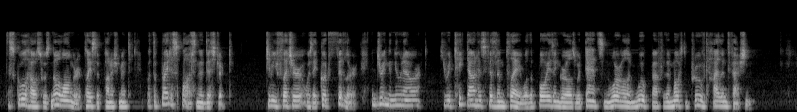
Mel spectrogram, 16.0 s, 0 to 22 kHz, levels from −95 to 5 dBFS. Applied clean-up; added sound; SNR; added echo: none; none; none; none.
